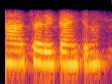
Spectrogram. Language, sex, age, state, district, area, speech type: Kannada, female, 18-30, Karnataka, Hassan, urban, conversation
